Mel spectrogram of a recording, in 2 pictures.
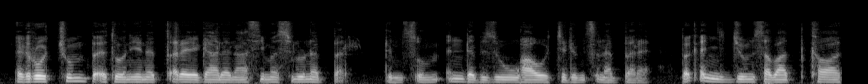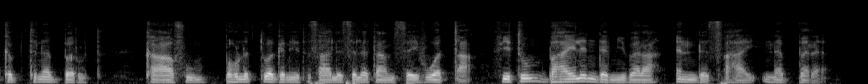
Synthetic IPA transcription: ʔɨɡɾo̞t͡ʃːumbəʔɨt̪ʰo̞njɛnət̪ʼːəɾəjɛɡalənasiməslunəbːə̰ɾ | d̪̥ɨmsʼumɨnd̪əbɨzuwhawo̞t͡ʃːd̪ɨmsʼnəbːəɾə | b̥əkʼəɲːɪd͡ʒːumsəβat̪ːkʰəwakʰɨβt̪ʰnəbːəɾut̪ | kʰəafumb̥əhulət̪ːwɔɡənjɛt̪ʰəsaləsɨlət̪ʰamsəjfwɔt̪ʼːa̰ | fit̪ʰumbəhajlɨnd̪əmːiβəɾaʔɨnd̪əsʼɨɦajnəbːəɾə̰

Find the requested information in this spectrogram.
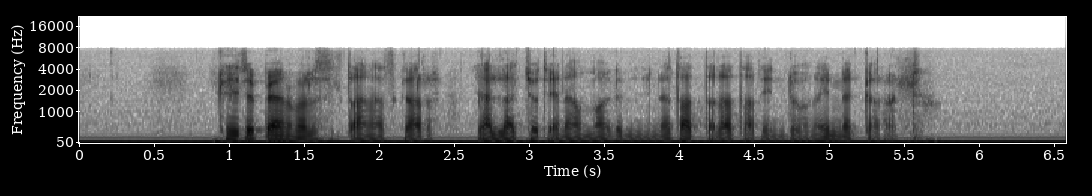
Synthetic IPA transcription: kʰəit̪ʰjo̞pʼjanbaləsɨlt̪ʼa̰nat̪ɡaɾ | jalːat͡ʃːɛwt̪ʼe̞̰namːaɡənɨɲɨnːət̪at̪ʼːənat̪ʼa̰ɾiɨnd̪əho̞nəjɪnːəɡːəɾa̰l

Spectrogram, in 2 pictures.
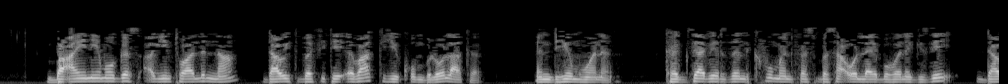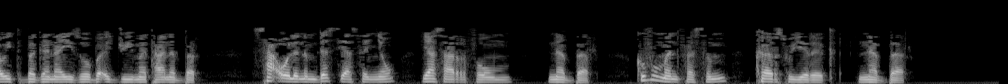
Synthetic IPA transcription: bəʔa̰jne̞mo̞ɡəsa̰ɡeɲt̪ʰəwalɨnːa | d̪awit̪bəfit̪ʰe̞ʔɨβakʰːɨhikʼumbɨlo̞lakʰə | ʔɨnd̪ihɨmho̞nə | kʰəɨɡzijaβhe̞ɾzənd̪kʰɨ̥fumənfəsbəsaʔollajbəho̞nəɡize̞ | d̪awit̪bəɡənajɪzo̞bəɨd͡ʒːujɪmət̪ʰanəbːəɾ | sa̰ʔolɨnɨmd̪əsːjasəɲːəw | jasarːfəwm | nəbːəɾ | kʰɨfumənfəsɨm | kʰəɨɾsujɪɾɨkʼnəbːəɾ

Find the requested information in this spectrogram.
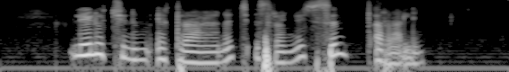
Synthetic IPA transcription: le̞lo̞t͡ʃːɪnɨmːʔe̞ɾt̪ʰɨɾawjano̞t͡ʃːʔɨsɾəɲːo̞t͡ʃːsɨn | t̪ʼːərːa̰lːəɲː

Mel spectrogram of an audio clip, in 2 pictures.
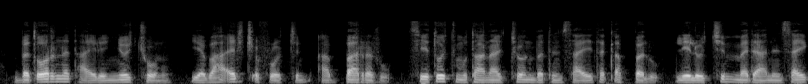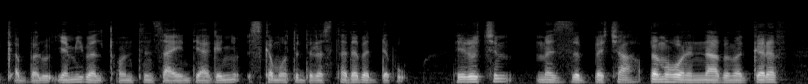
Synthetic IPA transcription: bət̪ʼo̞ɾɨnːət̪hajləɲːo̞t͡ʃːho̞nu | jɛβa̰ʔəɾt͡ʃʼɪfɾo̞t͡ʃːɪnabːarːəɾu | se̞t̪ʰo̞t͡ʃːmut̪ʰanat͡ʃːɛwnbət̪ʰɨnsajɛt̪ʰəkʼəbːəlule̞lo̞t͡ʃːɪmːəd̪anɨnsajɪkʼːəbːəlṵjɛmːiβəlt̪ʼəwnt̪ʰɨnsajɨnd̪ijaɡəɲːuʔɨskʰəmo̞t̪d̪ɨɾəst̪ʰəd̪əβəd̪ːəβṵ | le̞lo̞t͡ʃːɪmː | əzːəət͡ʃab̥əməho̞nɨnːabəməɡəɾəf

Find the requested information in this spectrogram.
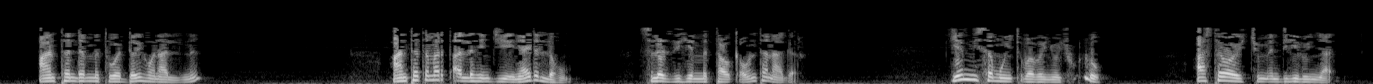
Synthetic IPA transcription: ʔant̪ʰəɨnd̪əmːɨt̪ːwɔd̪ːəwjɪɦo̞nalːɨnɨ | ʔant̪ʰət̪ʰəməɾt̪ʼalːəhɨɲd͡ʒiɨneajd̪əlːəɦum | sɨləzːihjɛmːɨt̪ːawkʼəwnt̪ʰəna̰ɡə̰ɾ | jɛmːisəmuɲt̪ʼɨβəβəɲːo̞t͡ʃːhulːu | ʔast̪ʰəwawo̞t͡ʃːɪmɨnd̪ihiluɲːa̰l

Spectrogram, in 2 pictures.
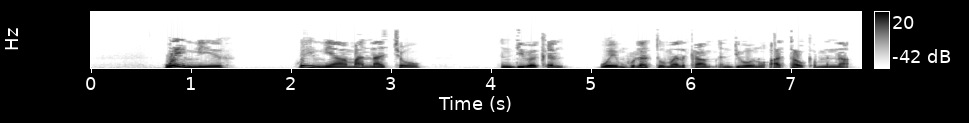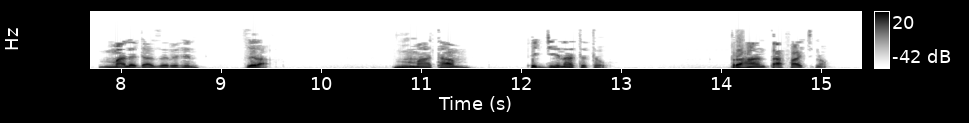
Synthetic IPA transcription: wɔjɪmːjɪh | wɔjɪmːjamanːat͡ʃːɛw | ɨnd̪iβəkʼɨl | wɔjɪmhulət̪ːuməlkʰamɨ̰nd̪iho̞nuʔa̰t̪ːawkʼɨmɨnːa̰ | bəmaləd̪azəɾɨɦɨn | zɨɾa̰ | bɨmːat̪ʰam | ʔɨd͡ʒːɪhɨnat̪ʰːɨt̪ʰə̰w | b̥ɨɾaɦant̪ʼafat͡ʃʼnə̰w

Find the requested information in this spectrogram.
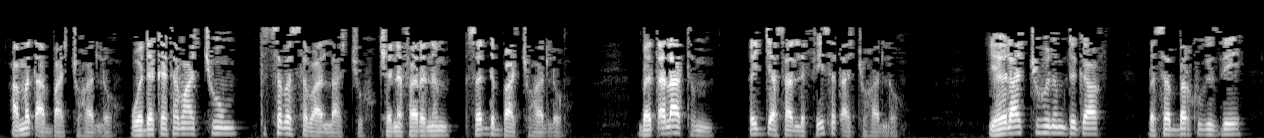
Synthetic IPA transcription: ʔamət̪ʼabːat͡ʃːɪhalːə̰huwɔd̪əkʰət̪ʰəmat͡ʃːɪhumt̪ʰɨsəβəsːəβalːa̰t͡ʃːɪht͡ʃʰɛnəfəɾɨnɨmsəd̪ːɨbːat͡ʃːɪhalːə̰hu | bət̪ʼəlat̪ʰɨm | ʔɨd͡ʒːasalːɨfe̞jsət̪ʼat͡ʃːɪɦalːə̰hu | jɛhɨlat͡ʃːɪhunɨmd̪ɨɡaf | bəsəbːəɾkʰuɡize̞

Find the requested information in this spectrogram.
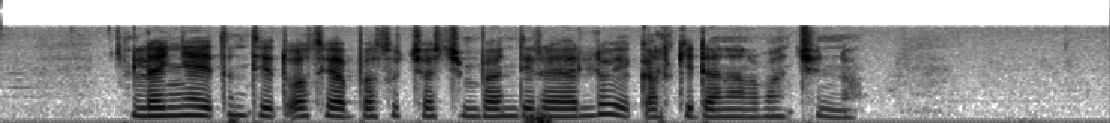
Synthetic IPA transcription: ləɨɲːajɛt̪ʼɨnt̪ʰjɛt̪ʼwat̪ʰujabːat̪ʰo̞t͡ʃːat͡ʃːɪnband̪iɾajalːəwjɛkʼalkʰid̪analmat͡ʃːɪnːəw

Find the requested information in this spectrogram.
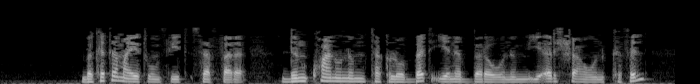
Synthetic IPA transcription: bəkʰət̪ʰəmajɛt̪ʰumfit̪səfːəɾəd̪ɨŋkʷʰanunɨmt̪ʰəklo̞bːət̪jɛnəbːəɾəwnɨmjɛʔɨɾʃawʊnkʰɨfl

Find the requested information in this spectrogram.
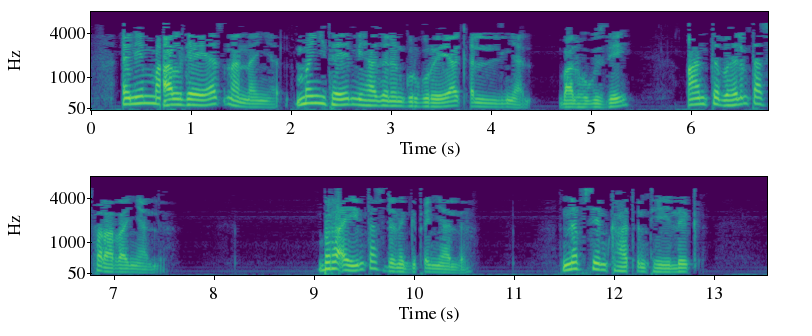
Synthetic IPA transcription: ʔɨne̞malɡajejazʼnanːaɲːa̰lməɲːɪt̪ʰəjɛmːɛɦazənɨnɡuɾɡuɾejakʼəllɨɲːa̰l | balhuɡize̞ | ʔant̪ʰəbəhɨlɨmt̪ʰasfəɾaɾaɲːa̰l | bəɾaʔjɪmt̪ʰasd̪ənəɡːɨt̪ʼəɲːa̰lːə | nəβse̞mkʰəhat̪ʼɨnt̪ʰe̞jɪlɨkʼ

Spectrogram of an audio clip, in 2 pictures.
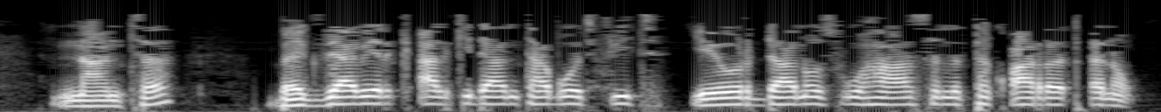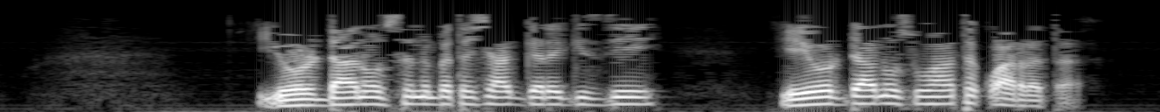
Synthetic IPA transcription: ʔɨnːant̪ʰə | bəɨɡzijaβhe̞ɾkʼalkid̪ant̪ʰabo̞t̪fit̪jɛjo̞ɾd̪ano̞swɦasɨlət̪ʰːəkʷʼarːət̪ʼənə̰w | joɾd̪ano̞sɨnbət̪ʰəʃaɡːəɾəɡize̞ | jɛjo̞ɾd̪ano̞swhat̪ʰəkʷʼarːət̪ʼə̰

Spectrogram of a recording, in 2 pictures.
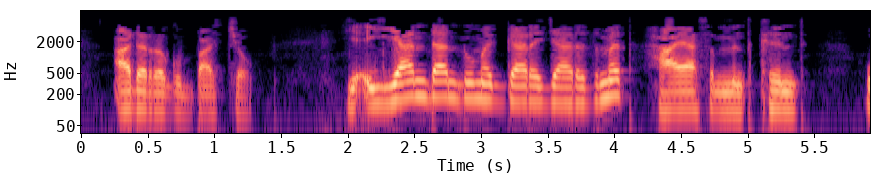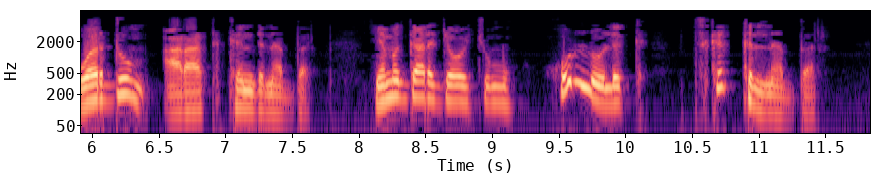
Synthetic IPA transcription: ʔad̪ərːəɡubːa̰t͡ʃːɛ̰w | jɛ̰ʔɨjːand̪and̪uməɡːaɾəd͡ʒaɾɨzmət̪hajasɨmːɨnt̪kʰɨnd̪ | wɔɾd̪umʔaɾat̪ːkʰɨnd̪nəbːəɾ | jɛməɡaɾəd͡ʒawot͡ʃːɪm | hulːulɨkː | t̪ʰɨ̥kʰɨkːɨlnəbːəɾ

